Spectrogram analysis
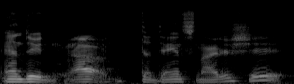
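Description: A man's voice: mid-range voice, lively intonation, slow, vocal fry. A young American man co-hosting a casual sports podcast, reacting in profane, slangy frat-bro talk. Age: young adult.

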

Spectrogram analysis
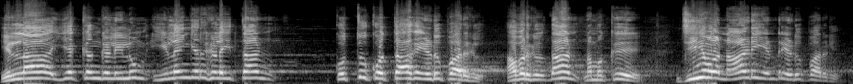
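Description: High-pitched man preaching in thunderous oratory. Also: a little slow. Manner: forceful, declamatory, rhetorical build-up in short phrases.

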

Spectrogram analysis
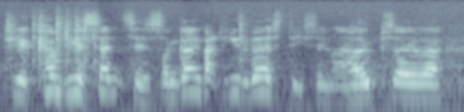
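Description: A flustered, exasperated young man, played by a man who stammers and speaks straight to viewers in a homemade sketch. His voice sits fairly high. Clear background noise runs under this homemade video recording. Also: quick pace, natural voice. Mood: weary. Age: young adult. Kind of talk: amateur comedy sketch with direct address to viewers.

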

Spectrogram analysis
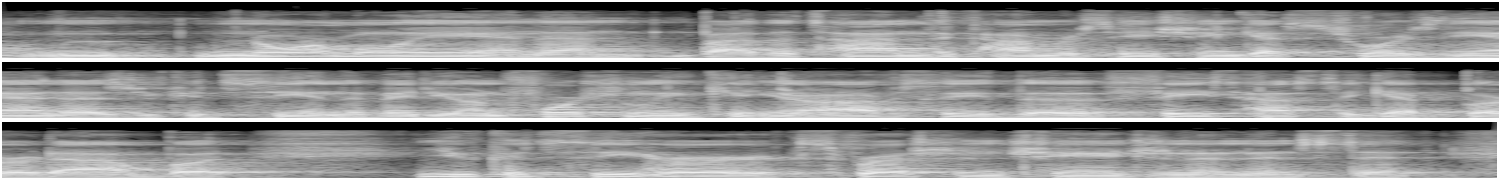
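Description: A man calling in as an anonymous source with his voice run through a deep disguise filter, telling his account in a steady, matter-of-fact way over an online call. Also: a little fast, echoey room, poor audio. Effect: voice disguise filter making the voice deep. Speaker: caller, anonymous insider source. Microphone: online audio call.

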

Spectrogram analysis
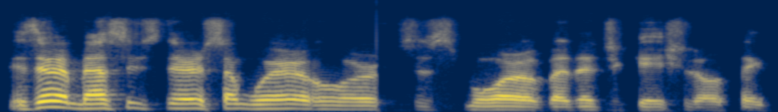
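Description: A man hosting a podcast interview, speaking in a halting way with fillers and restarts. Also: mid-range voice, fairly bright tone, no room sound. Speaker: podcast host. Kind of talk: casual interview chat. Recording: dull lo-fi podcast audio.

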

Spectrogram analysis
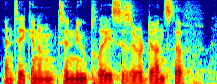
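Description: A man asks an interview question in a steady, level voice with little pitch movement. His voice sits at a middle pitch and carries a long echo from the room. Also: normal speed.

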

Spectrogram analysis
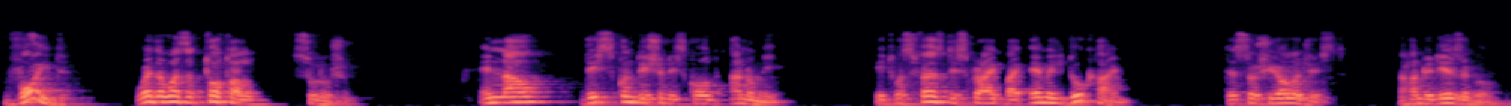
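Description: Unhurried yet animated, an Israeli psychology professor appears as a guest and lectures at length, emphatic and repetitive, with sweeping claims. His mid-range voice is a little mellow, and the recording is roomy and muffled.

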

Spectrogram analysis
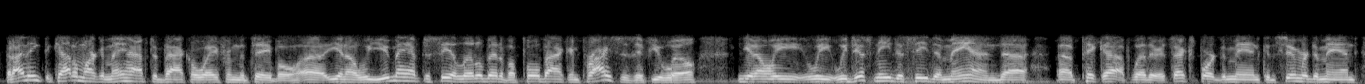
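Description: A man's voice: medium pitch, fairly quick, no echo. Man, over the phone, tinny narrow line, dry, folksy rambling talk, market guest. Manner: folksy, rambling with many fillers. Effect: heard over the phone. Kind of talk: casual market commentary.

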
